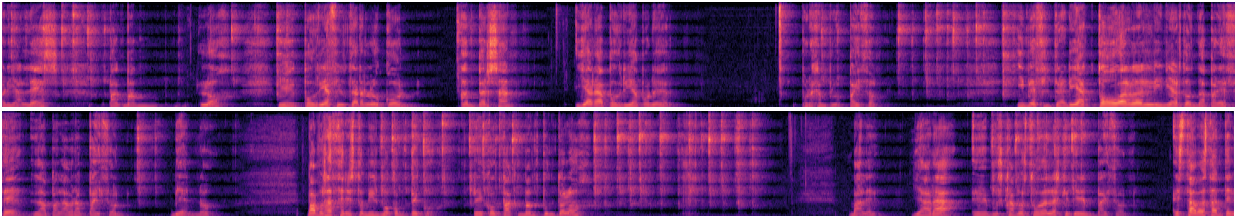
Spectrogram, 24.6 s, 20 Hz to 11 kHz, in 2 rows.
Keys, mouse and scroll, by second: 0.0-1.4 typing, 2.4 Right, 2.8 Return, 4.6 shift+7, 8.5-10.3 typing, 13.9 q, 16.0-23.6 typing.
